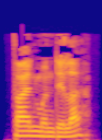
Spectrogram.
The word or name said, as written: tainmundilla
